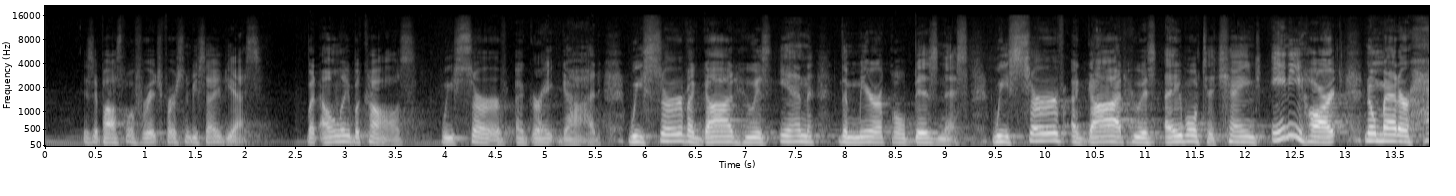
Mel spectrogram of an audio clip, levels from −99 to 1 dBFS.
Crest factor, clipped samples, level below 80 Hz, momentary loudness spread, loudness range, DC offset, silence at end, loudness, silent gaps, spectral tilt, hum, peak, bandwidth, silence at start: 18 dB; under 0.1%; -72 dBFS; 14 LU; 8 LU; under 0.1%; 0 s; -24 LUFS; none; -8 dB/octave; none; -6 dBFS; 11.5 kHz; 0.4 s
